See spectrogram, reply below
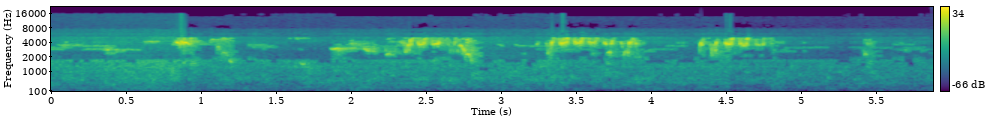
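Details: Black storks at a nest in the Łódź forest district, Poland, 27 May 2020, as the female feeds the chicks their first breakfast; high, chirping bursts come in uneven clusters, some rising and falling, over a steady hiss.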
